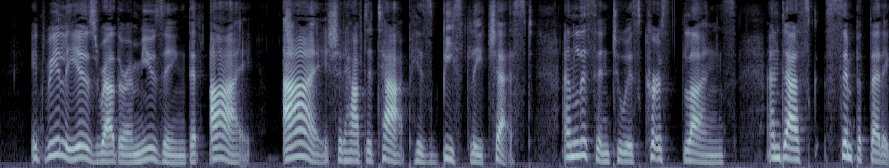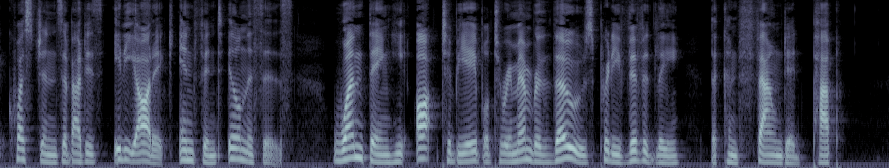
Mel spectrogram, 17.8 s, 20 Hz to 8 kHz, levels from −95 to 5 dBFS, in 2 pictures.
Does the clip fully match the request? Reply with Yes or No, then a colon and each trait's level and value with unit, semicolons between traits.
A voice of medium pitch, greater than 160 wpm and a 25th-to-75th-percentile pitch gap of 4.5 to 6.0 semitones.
No: medium, 150 Hz; average, 150 wpm; average, 5.3 semitones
